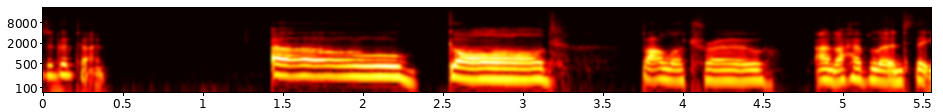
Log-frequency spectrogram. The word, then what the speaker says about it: Balatro: good time oh God balatro and I have learned that you are supposed to pronounce it balatro not batro balatro not batro I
